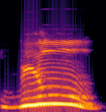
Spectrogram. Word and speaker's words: blond: So, again, if someone has a yellow hair, we say, a boy, we say, il est blond. The D is silent.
